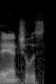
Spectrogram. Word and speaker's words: Angelos: But, you know, I always say it's Angeles, like Los Angeles, because then it's easy for people to figure out.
